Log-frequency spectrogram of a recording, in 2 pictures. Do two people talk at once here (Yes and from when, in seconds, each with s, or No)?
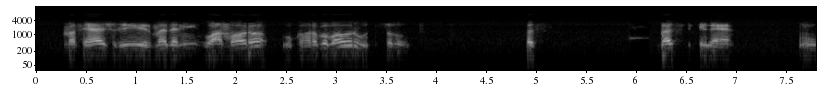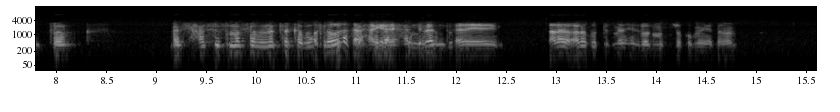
Yes, from 10.6 s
